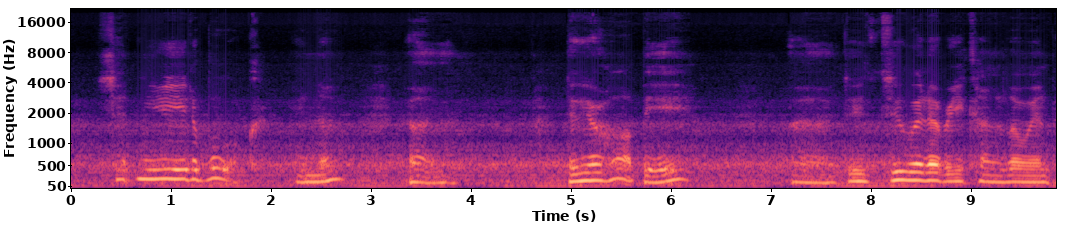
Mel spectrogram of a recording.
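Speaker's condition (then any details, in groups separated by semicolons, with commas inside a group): Bell's palsy; severe left-sided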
